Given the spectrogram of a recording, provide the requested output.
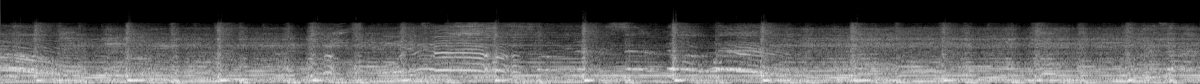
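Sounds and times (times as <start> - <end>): drums: 0.0 - 12.0
electric guitars strumming: 0.0 - 12.0.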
